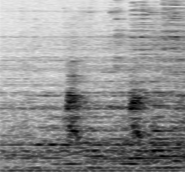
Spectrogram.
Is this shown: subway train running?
no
